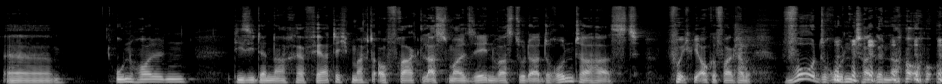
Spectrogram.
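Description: A man's voice: deep voice, very animated, a little slow, a little mellow, husky. A man podcast host talking in a casual film discussion.

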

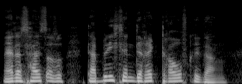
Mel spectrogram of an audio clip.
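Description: A man's voice: a little high, animated, fast talker, warm tone, dry recording, clean studio sound. A man co-hosting a podcast in casual chat, often breaking off and correcting himself mid-sentence. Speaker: podcast co-host. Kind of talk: casual chat about audio dramas.

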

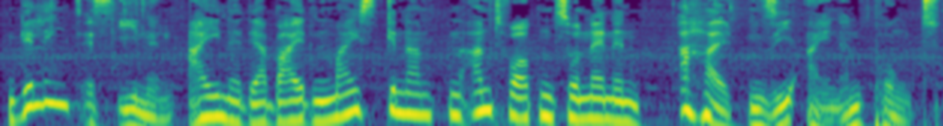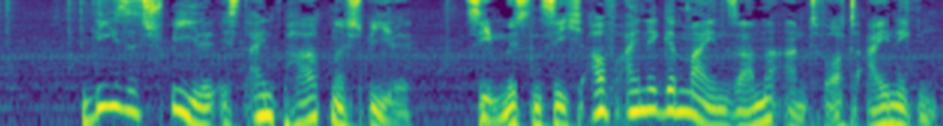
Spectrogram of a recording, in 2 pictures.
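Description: An actor playing a formal agent-training instructor from the future in a scripted audio drama briefing. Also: male voice, medium pitch, wildly swooping pitch, a little slow, darkish tone, slight background noise. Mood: formal, instructive.

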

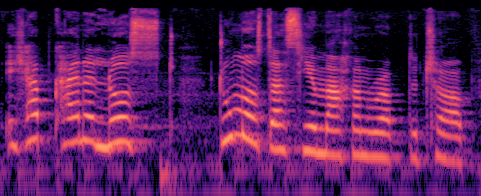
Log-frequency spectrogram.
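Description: A woman's voice: very high-pitched, expressive, a little slow. A female performer playing a messy, lazy, whiny youngster in a children's radio play, exclaiming and complaining. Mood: whiny, annoyed.

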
